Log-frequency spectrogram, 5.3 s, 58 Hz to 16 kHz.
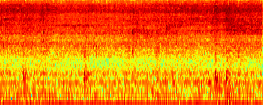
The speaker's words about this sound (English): Now I've cooked these for about 4 minutes on each side, so I've done one side. I'm just going to flip those.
